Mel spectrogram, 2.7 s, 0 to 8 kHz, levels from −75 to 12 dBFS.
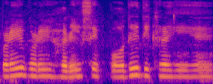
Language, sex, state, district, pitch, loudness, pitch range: Hindi, female, Gujarat, Gandhinagar, 190 Hz, -17 LUFS, 175-205 Hz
